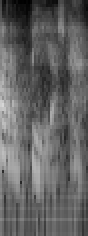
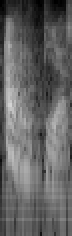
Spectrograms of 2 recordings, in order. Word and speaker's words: arpias: Por ejemplo, colgar de agudas escarpias y bañarse las tres arpias, no arpías, arpias, ¿no?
